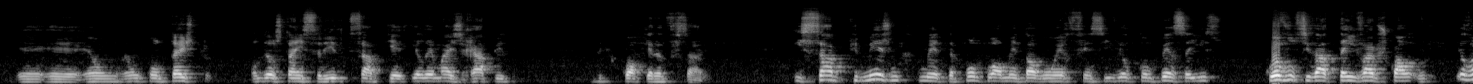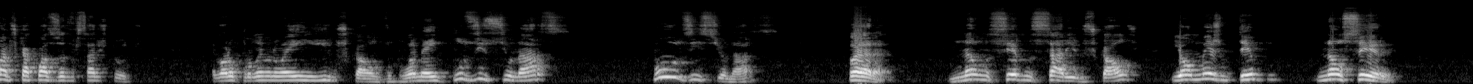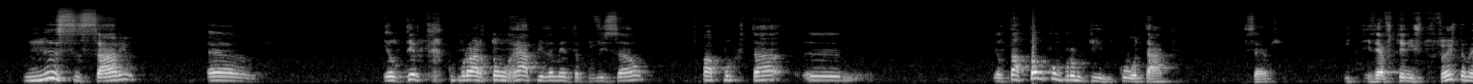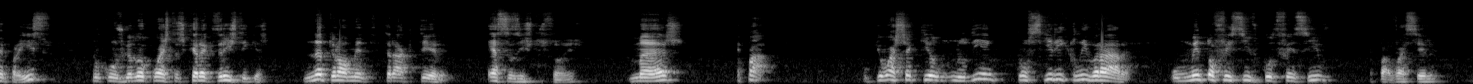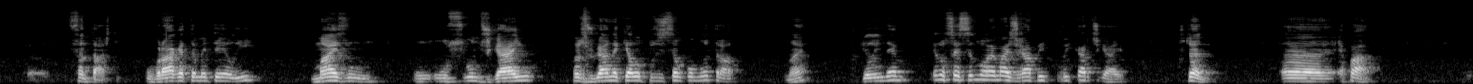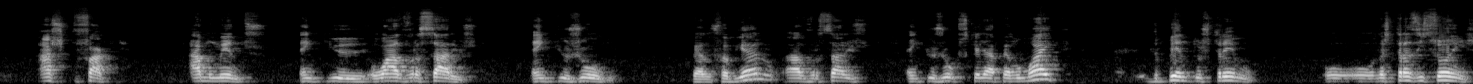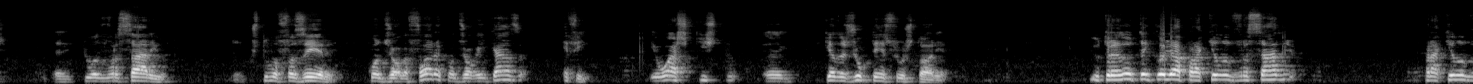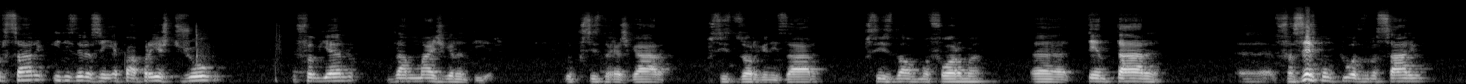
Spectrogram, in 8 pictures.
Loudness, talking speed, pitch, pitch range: -17 LUFS, 145 wpm, 170 Hz, 145-195 Hz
